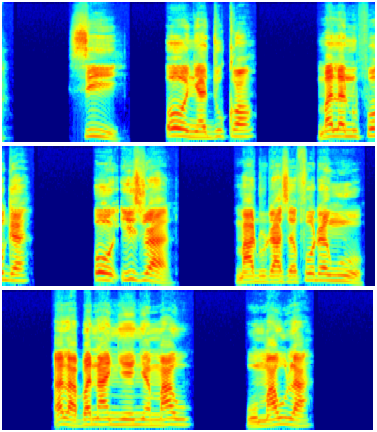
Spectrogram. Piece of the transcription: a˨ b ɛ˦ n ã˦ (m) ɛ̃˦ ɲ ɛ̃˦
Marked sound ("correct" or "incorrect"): incorrect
